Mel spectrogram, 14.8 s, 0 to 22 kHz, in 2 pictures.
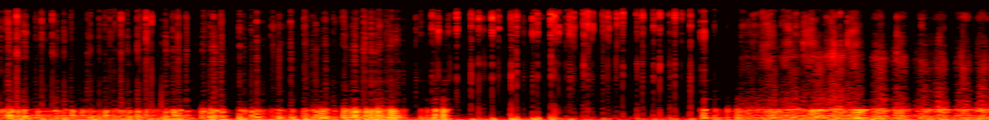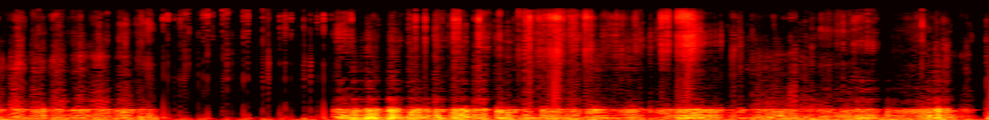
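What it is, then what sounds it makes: Metal mesh microphone grille being scratched. Long nails and fingertips of both hands scratch the hollow metal mesh grille on the head of a black condenser microphone. The result is a dense, rapid, rough scratching with a heavy low rumble and thin bright rasp above it. The scratching thins out and quietens around the 3.5–5 second and 9 second marks before returning at full strength.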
